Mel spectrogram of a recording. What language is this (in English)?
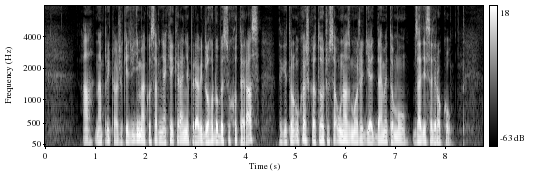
Slovak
